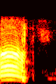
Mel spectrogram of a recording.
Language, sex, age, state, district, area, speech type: Assamese, male, 18-30, Assam, Tinsukia, urban, conversation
